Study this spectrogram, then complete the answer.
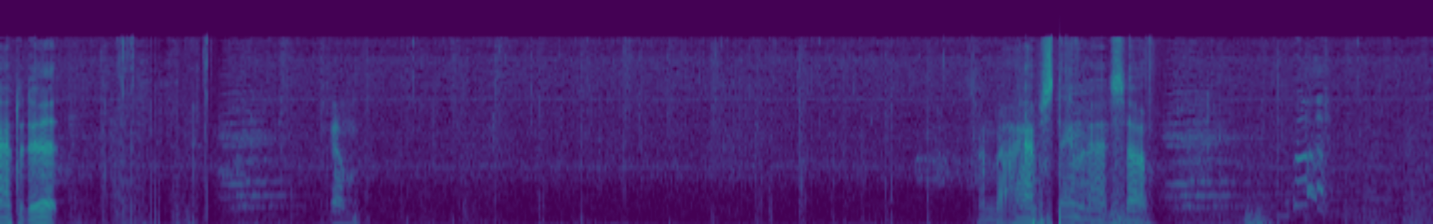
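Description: A man talks close to a microphone, in bursts and with animation.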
